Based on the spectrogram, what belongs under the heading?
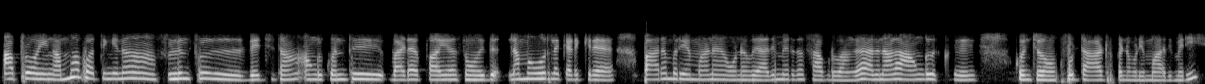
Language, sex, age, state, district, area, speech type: Tamil, female, 30-45, Tamil Nadu, Tiruvarur, rural, conversation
